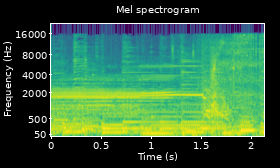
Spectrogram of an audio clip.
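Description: Bull elk bugling: a long, high whistle that rises slightly and breaks off about one and a half seconds in, over background music with a steady beat.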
